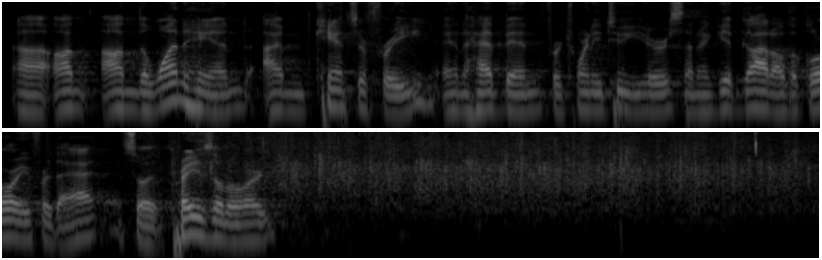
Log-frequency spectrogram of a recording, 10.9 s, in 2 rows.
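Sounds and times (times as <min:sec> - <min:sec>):
speech: 0:00.1 - 0:07.5
crowd applauding: 0:06.4 - 0:10.8.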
